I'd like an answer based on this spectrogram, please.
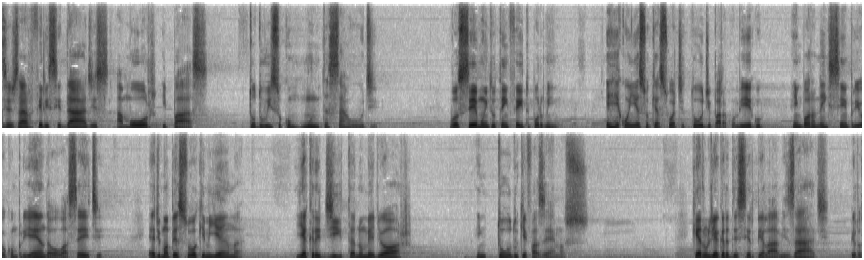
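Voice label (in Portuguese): Aniversário Romântico Evangélico Masculino, telemensagem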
